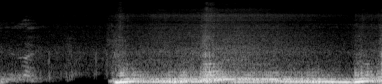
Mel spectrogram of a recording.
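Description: A 2008 Lexus IS F with a 5.0L V8 and a muffler delete, rising from a low idle into a loud, deep rev that holds and wavers for a few seconds before climbing again.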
